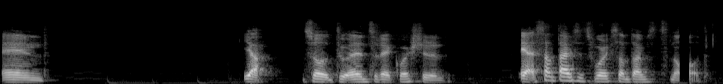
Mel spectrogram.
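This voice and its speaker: A man's voice: mid-range voice, lively intonation, measured pace, pauses often, soft background music. A man, chatting easily as a podcast guest and laughing readily. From Czech Republic. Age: 20s. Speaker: podcast guest, mindset coach. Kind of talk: casual interview chat. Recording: slightly dull lo-fi sound.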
